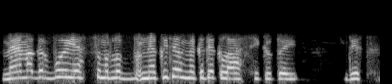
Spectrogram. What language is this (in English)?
Kashmiri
